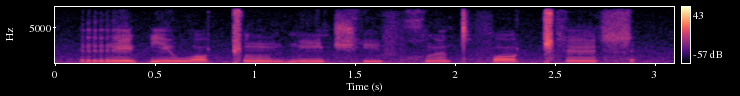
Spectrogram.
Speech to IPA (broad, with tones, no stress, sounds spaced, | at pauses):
r ẽ˦ pʲ ẽ˨ w ɔ˨ ǁ ũ˦˨ b ĩ˦ t͡ʃʰ i˨ f χʷ ã˨ t f ɔ˦ ǁʰ ɛ̃˦ ɬ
